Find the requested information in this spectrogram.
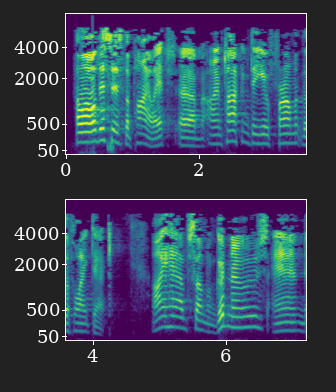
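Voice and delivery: loud airline pilot over the intercom; pilot announcement. Pretend. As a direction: announce it like a captain to the cabin. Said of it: "let's imagine you're on the plane, and this happens".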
